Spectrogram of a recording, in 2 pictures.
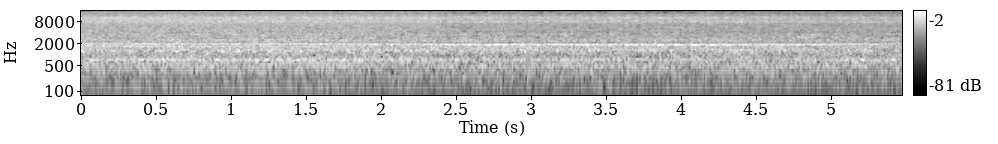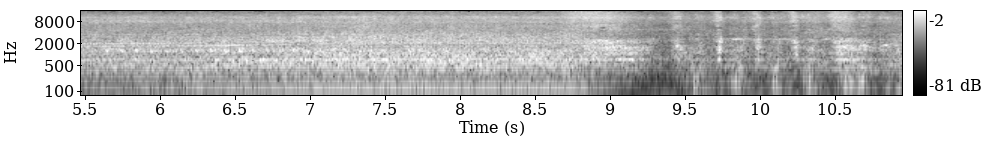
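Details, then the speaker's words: Rambler probably sitting over winter with little driving, started with a squirt of starter fluid; accelerator pump linkage suspected of not opening fully: catches and idles unevenly with a lumpy irregular beat, then stumbles and sputters out after about nine seconds: rough running. "oh she sounds rough she probably needs to be having a goodly bet"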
